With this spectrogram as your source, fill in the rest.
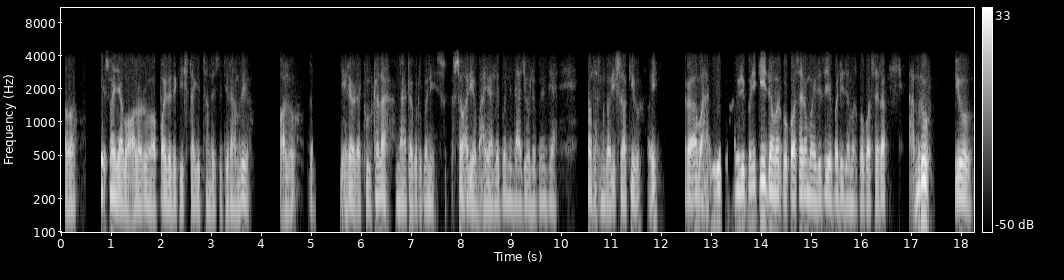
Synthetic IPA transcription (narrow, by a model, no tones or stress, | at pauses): ʌβʌ | esmaʌbʌɦʌ̰lʌɾupʌilʌd̪ekʰiːst̪ʰaɡit̪̚t͡sʰʌnt̪ʌst̪it̪iʌɾɦamrʌj | ɦʌlɦo | rʌ | d̪ʱeɾeewʈaʈʰulʈʰʌlanaʈʌkʌɾupʌnisʌɦʌɾiʌbʱajʌrlepʌnid̪ad͡zuʌrlepʌnit̪jã | prʌd̪ʌrsʌnɡʌɾisʌkjoɦoj | rʌːbʌɦamileɦamilepʌnikeid͡zʌmʌrkokʌsʰeɾʌmʌjlet͡sãĩepaɾid͡zʌmʌrkokʌsʰeɾʌ | ɦa̰mru | jo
